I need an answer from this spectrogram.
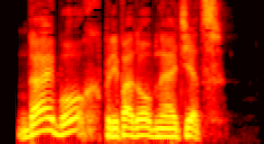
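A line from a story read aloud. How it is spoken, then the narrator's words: Displeased tone. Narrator (Russian): отвечала Урсулинка недовольным тоном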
